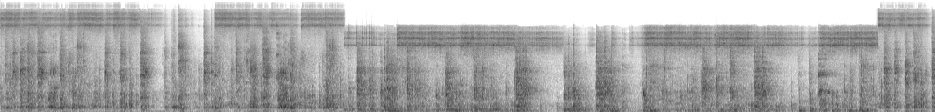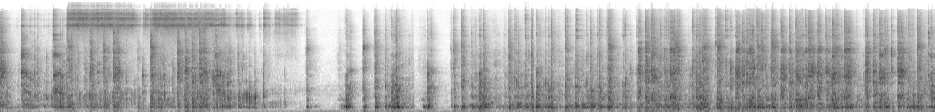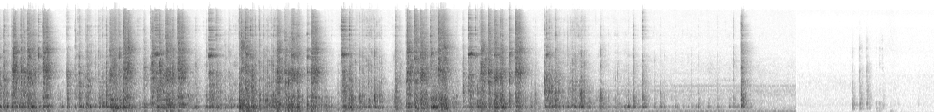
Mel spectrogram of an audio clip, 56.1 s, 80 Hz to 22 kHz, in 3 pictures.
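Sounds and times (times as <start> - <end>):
marbles clicking and knocking: 0.0 - 24.8
marbles rolling rumble: 0.0 - 24.8.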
